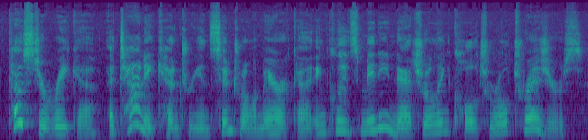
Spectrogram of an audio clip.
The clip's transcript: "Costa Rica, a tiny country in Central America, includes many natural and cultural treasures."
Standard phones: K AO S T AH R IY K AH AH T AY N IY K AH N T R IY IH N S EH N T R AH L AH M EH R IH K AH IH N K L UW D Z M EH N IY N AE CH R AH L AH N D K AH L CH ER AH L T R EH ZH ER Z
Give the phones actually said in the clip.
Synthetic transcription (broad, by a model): K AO S T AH R IY K AH AH T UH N IY K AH N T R IY IH N S EH N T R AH L AH M EH R IH K AH IH N K L UW D Z M EH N IY N AE CH R L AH N K AH L CH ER L T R EH ZH ER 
